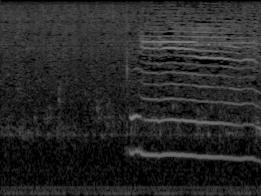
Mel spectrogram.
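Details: A talking house cat lets out a long, even meow that drifts slightly lower toward its end, against a quiet, humming room.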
